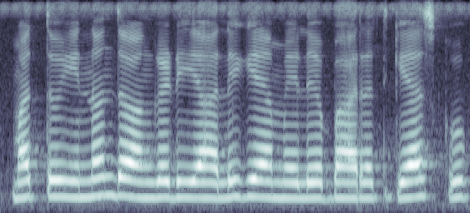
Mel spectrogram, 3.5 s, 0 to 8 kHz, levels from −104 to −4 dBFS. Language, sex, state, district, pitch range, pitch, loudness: Kannada, female, Karnataka, Bidar, 220-235 Hz, 225 Hz, -15 LUFS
